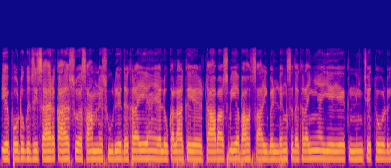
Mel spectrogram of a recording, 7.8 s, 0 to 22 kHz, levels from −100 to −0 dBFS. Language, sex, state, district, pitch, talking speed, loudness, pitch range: Hindi, male, Chhattisgarh, Kabirdham, 150 Hz, 215 wpm, -23 LUFS, 150-155 Hz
